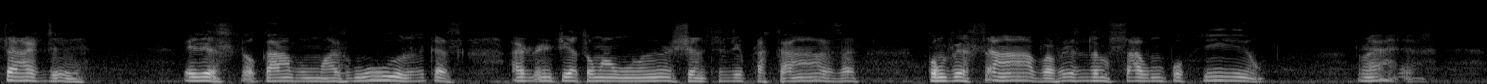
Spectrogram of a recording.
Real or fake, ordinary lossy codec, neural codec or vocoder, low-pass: real; none; none; 7.2 kHz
